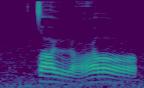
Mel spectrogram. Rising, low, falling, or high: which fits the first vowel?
falling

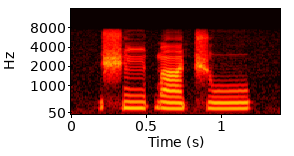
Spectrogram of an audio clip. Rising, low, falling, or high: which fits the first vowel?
high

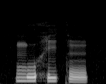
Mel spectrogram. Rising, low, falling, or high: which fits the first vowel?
high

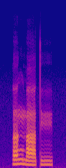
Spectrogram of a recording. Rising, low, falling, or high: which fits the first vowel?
high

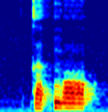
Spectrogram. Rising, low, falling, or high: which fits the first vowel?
rising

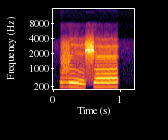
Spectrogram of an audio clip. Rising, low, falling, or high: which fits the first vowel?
falling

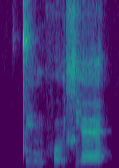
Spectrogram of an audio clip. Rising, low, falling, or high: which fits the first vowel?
falling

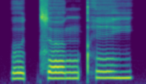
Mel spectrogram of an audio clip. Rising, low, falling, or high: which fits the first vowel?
low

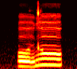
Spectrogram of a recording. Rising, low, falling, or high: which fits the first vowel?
low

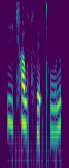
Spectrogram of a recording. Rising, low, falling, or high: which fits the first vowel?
falling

